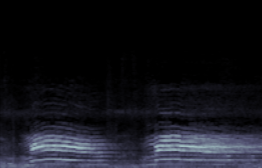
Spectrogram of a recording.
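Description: A schoolchild imitates a cat's meow twice, two long drawn-out nasal mews, close and clear, performed as mimicry at a residential school event.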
